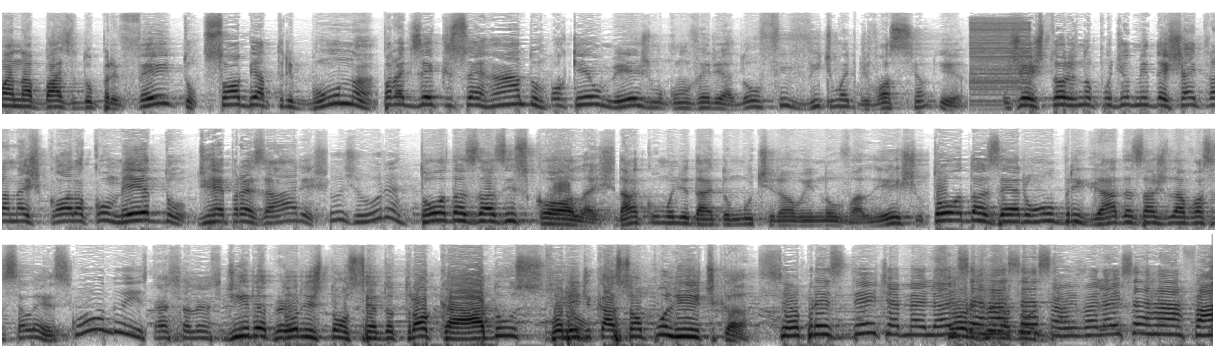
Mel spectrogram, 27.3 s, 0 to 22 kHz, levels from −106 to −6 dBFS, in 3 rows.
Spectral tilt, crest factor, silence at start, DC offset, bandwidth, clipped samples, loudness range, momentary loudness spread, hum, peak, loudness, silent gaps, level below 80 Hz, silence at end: -5 dB/octave; 14 dB; 0 s; under 0.1%; 15.5 kHz; under 0.1%; 10 LU; 13 LU; none; -4 dBFS; -20 LUFS; none; -52 dBFS; 0 s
